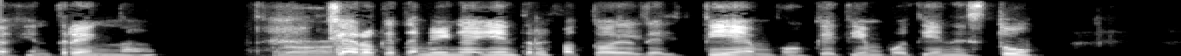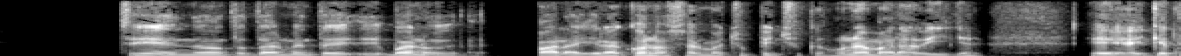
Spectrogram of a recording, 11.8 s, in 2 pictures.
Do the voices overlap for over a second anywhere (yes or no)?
no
